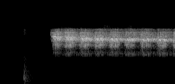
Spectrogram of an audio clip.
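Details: Javan kingfisher giving a harsh, dry rattle that starts abruptly after a tiny click and holds steady as a fast, buzzy trill for over a second, with no other sounds around it.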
